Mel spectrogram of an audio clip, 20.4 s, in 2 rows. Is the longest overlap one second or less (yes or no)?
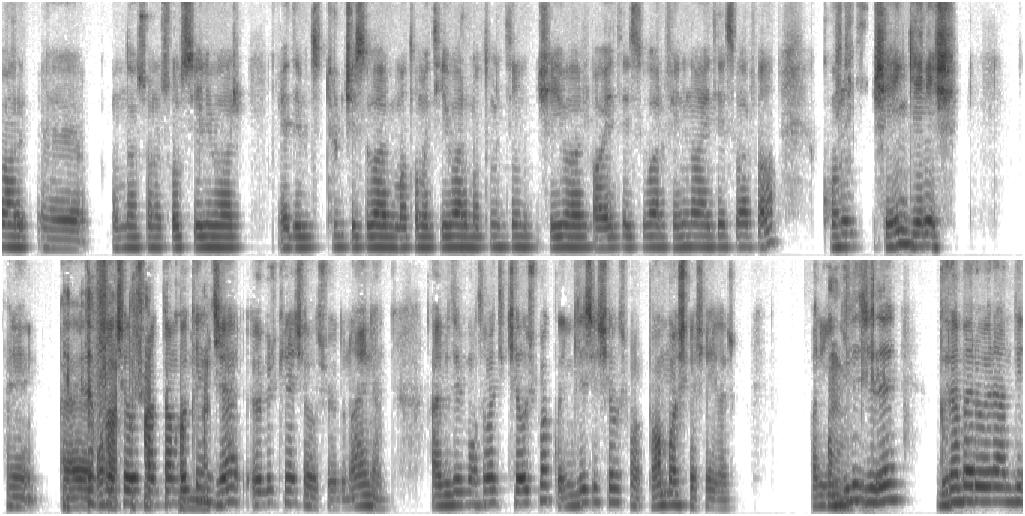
no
